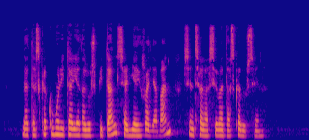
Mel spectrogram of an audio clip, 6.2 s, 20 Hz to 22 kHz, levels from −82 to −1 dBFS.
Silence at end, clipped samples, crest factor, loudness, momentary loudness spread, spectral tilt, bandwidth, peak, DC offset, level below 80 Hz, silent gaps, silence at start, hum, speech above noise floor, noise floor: 0.9 s; under 0.1%; 22 dB; -29 LUFS; 8 LU; -4.5 dB/octave; 11.5 kHz; -8 dBFS; under 0.1%; -80 dBFS; none; 0.45 s; none; 45 dB; -74 dBFS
